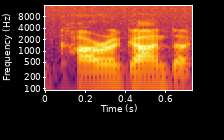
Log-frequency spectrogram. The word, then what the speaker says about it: Karaganda: debut you know Gennady might be from karaganda Kazakhstan pronounced correctly Thank You Gennady yes and he might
